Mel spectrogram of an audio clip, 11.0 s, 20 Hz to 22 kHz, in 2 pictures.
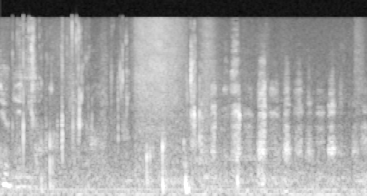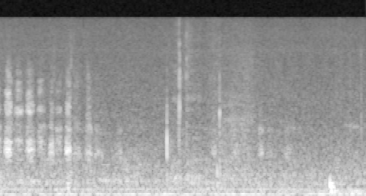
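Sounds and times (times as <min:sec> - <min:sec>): dog panting: 0:00.6 - 0:07.4.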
